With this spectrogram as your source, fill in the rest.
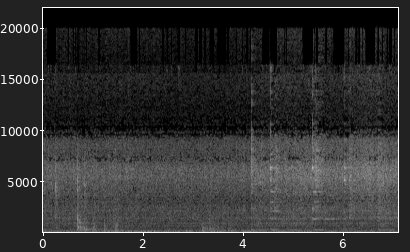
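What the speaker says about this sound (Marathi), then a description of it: "स्वच्छपणा जाईपर्यंत आपण टोमॅटो परतणार आहोत" Salted tomatoes sauté in a hot pan for a cauliflower curry, giving a steady bright sizzle with a few clinks of a stirring spoon near the end.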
